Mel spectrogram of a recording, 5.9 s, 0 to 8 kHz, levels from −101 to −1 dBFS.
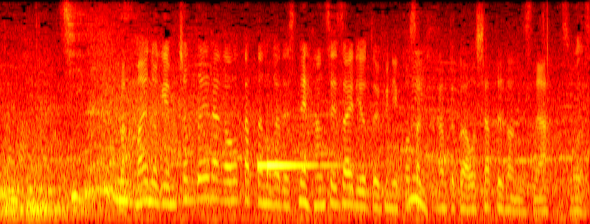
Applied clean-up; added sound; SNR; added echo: none; Piano; -2 dB; none.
